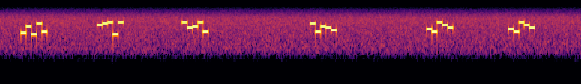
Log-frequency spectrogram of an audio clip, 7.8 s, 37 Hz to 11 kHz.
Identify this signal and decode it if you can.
Five-tone selective call (ZVEI), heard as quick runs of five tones, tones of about 70 ms, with radio hiss. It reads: 27193 89010 06703 93764 53086 53086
